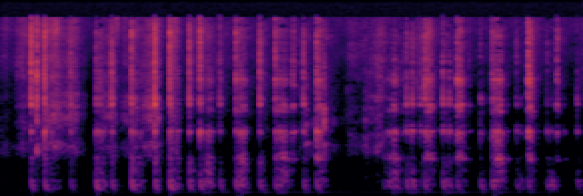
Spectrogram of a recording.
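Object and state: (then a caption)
Plastic hand air pump, hollow barrel. Fingertips and nails tap and scratch along the textured plastic barrel of a hollow, teal cylindrical balloon hand pump with a yellow end cap and plunger, lying on a table. About two dozen quick, dry taps come in uneven bursts, each a hollow low thump with a clicky bright edge that dies almost at once, with scratchy rasps between them.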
